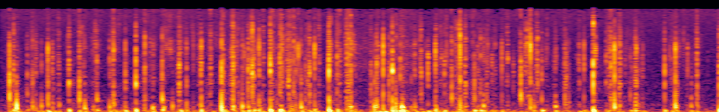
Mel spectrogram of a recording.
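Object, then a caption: Inflated synthetic leather soccer ball. Fingertips and nails rapidly tap and scratch the synthetic leather skin of an inflated, hollow white and orange soccer ball held against the microphone. Each tap is a short, deep, boomy thump with very little high end, and soft scratching fills the gaps between taps. The taps and scratches run continuously, with no ringing between them.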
